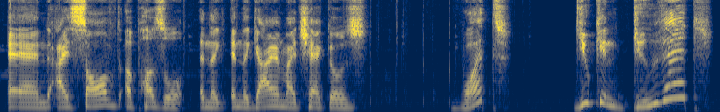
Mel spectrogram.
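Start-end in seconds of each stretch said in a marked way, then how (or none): 4.6-7.1 high, drawn-out astonished question; incredulous chatter. Retold or imitated. Chat guy stunned by a puzzle solution, incredulous. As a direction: voice a gobsmacked viewer, swooping up in pitch. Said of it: "this guy was just in my chat laughing".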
